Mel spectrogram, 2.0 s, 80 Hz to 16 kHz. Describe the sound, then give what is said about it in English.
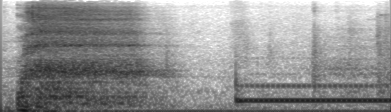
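A phone call's ringing tone starts after a short bright electronic chirp, a steady, clear electronic tone held continuously to the end over a low background hum, as the called person does not pick up. “Oh, 1 second, it's ringing.”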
